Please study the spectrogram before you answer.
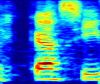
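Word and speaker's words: SCSI: que se denominan conexiones escassi o interfaces es casi que se escribe o se pronuncia es casi pero se escribe así s c c s c s y esta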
